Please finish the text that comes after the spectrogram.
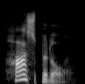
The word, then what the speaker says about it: hospital: Similarly, in some British accents, the H in hospital is silent, so it becomes an hospital.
